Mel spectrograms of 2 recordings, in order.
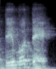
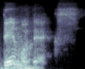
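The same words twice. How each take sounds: First: The stress falls on the last syllable. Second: The stress falls on the first syllable. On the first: The speaker calls it wrong. "mas nunca Demodex" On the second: The speaker calls it right. "ou está no D E"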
